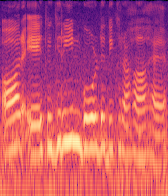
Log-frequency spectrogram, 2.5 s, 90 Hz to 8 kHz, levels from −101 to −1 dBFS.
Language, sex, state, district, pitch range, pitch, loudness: Hindi, female, Chhattisgarh, Raipur, 235-280 Hz, 270 Hz, -13 LUFS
